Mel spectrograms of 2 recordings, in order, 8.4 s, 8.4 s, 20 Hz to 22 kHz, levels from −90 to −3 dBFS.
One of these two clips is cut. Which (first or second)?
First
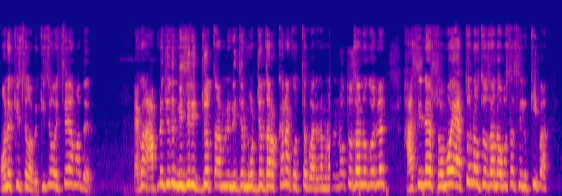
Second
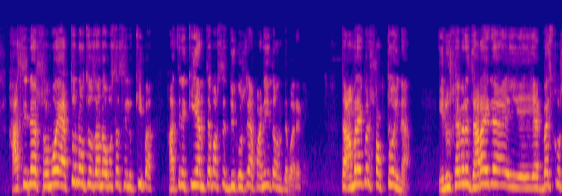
first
